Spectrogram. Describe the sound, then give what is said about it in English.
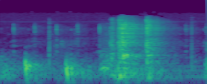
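A door being opened: two sharp latch clunks, then a longer scraping, rattling sweep as it swings open, fairly loud and with no one talking. “Okay, I'll cover you. Open it.”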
